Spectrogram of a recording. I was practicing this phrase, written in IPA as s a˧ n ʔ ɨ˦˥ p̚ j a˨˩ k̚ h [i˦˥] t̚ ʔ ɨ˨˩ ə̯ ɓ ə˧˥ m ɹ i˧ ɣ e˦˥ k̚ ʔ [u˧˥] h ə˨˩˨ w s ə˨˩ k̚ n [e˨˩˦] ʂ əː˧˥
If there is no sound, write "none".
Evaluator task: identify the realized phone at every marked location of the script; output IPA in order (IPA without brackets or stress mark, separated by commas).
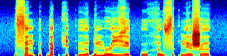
i˦˥, u˧˥, e˨˩˦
